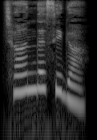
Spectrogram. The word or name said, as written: ಛಂದಸಿಗ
